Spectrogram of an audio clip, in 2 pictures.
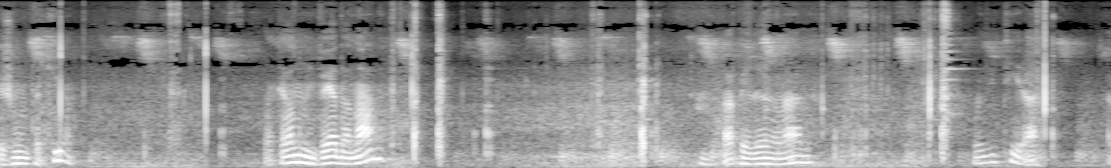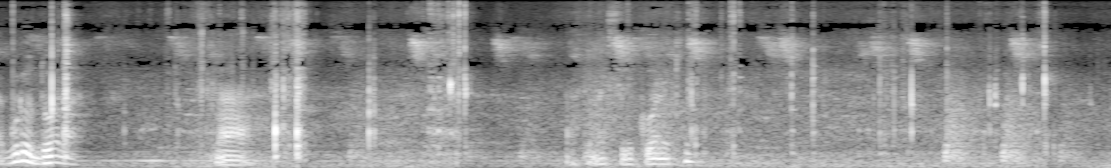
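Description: A metal tool taps and scrapes against a small metal part.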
